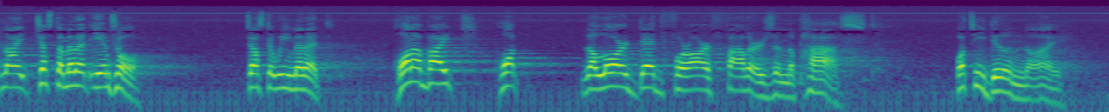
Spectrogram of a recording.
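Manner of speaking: put-on plainly spoken, everyday Northern Irish Ulster accent. Retelling Gideon answering the angel of the Lord: Northern Irish Ulster accent. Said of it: "put it in plain Northern Irish Ulster accent".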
